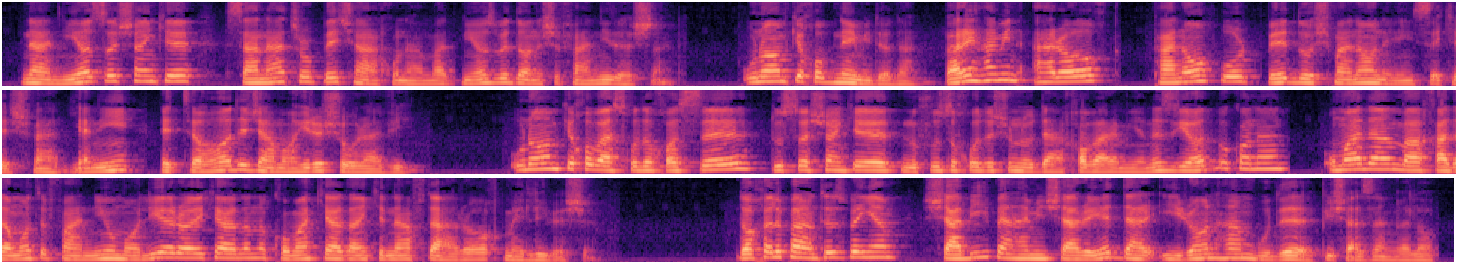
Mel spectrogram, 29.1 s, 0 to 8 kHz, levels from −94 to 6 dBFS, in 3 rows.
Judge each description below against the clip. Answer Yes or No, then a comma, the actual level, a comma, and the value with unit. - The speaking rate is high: Yes, fast, 165 wpm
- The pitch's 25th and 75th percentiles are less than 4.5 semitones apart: No, wide, 5.4 semitones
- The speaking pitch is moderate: Yes, medium, 145 Hz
